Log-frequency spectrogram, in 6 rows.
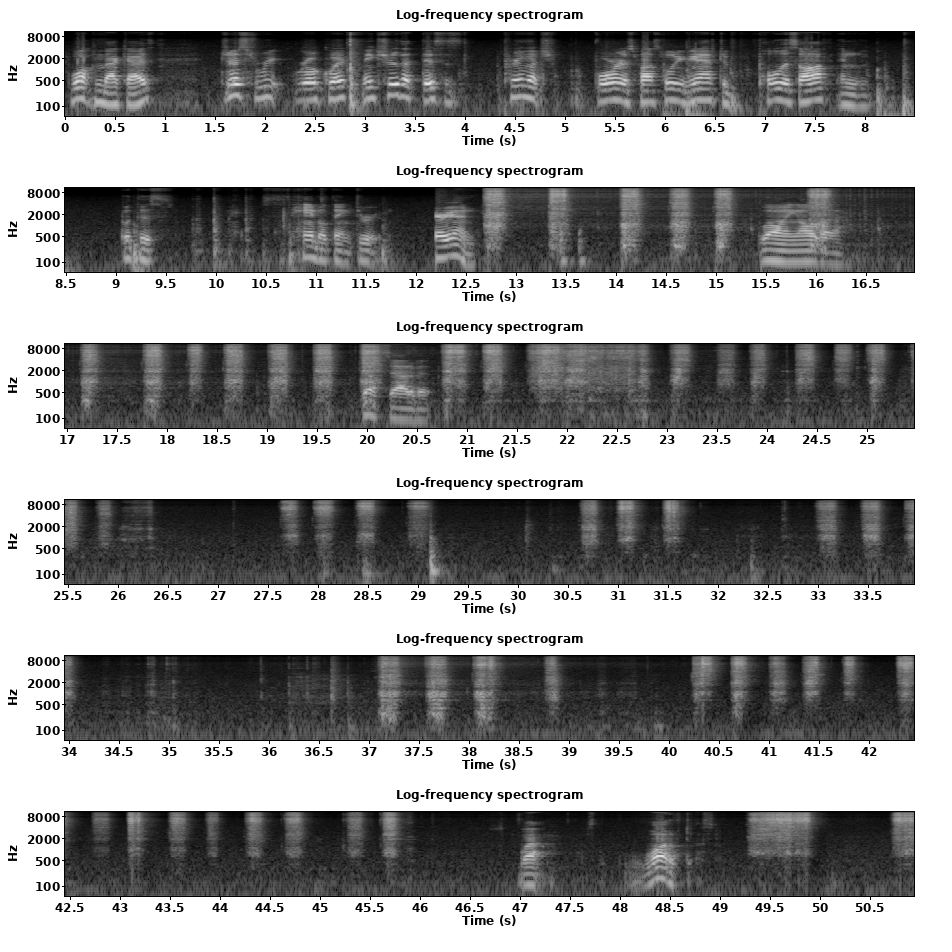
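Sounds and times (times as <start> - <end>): compressed air hissing bursts: 12.7 - 26.4, 27.6 - 29.2, 30.6 - 31.8, 33.0 - 34.1, 37.0 - 39.0, 40.2 - 45.9, 49.3 - 50.0.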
